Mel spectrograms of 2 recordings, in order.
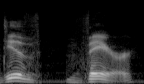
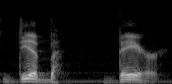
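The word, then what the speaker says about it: דִּבֶּר: were both dog Isha's it's not div there it's Dib bear if you want to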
